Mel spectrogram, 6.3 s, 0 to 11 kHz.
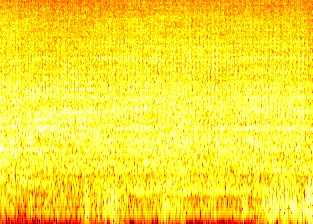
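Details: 2000 Chevrolet Malibu 3.1 V6 (3100), 145,000 km (90,098 miles), gasket replaced, thicker oil tried; fast, uneven light knocking over a hissy, rough idle that keeps pace with the engine; owner suspects piston slap, unproven.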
